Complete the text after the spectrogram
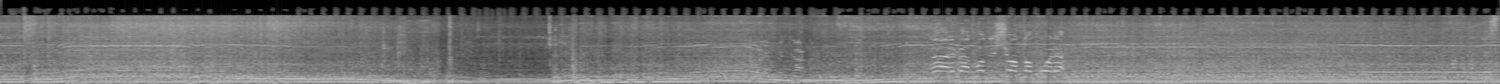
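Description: A vehicle engine drones loudly up close, rising and falling in pitch as it revs.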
